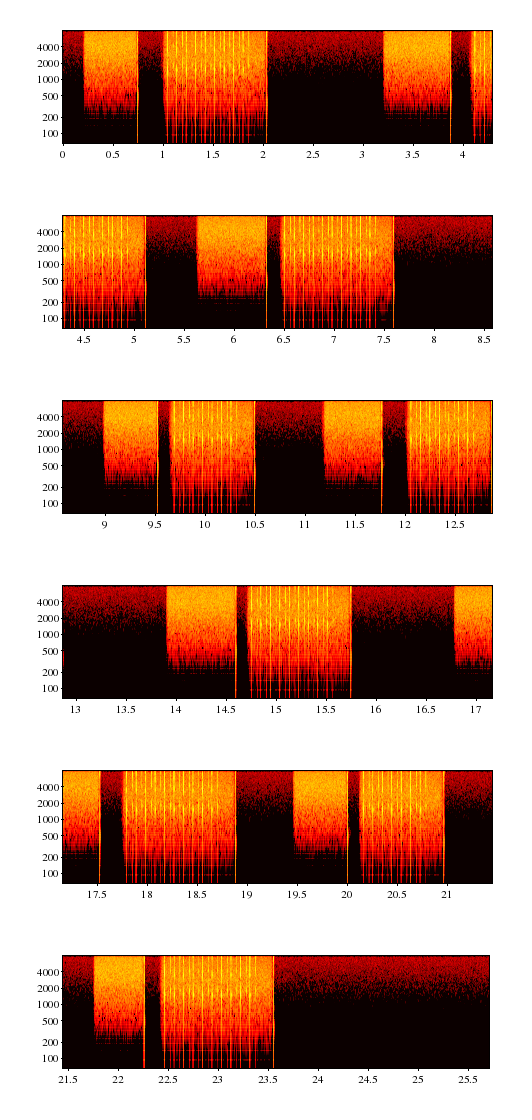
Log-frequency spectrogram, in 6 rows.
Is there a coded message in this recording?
Yes: pulse dialling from 0.2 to 23.6 s, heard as a rotary dial, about 11 pulses a second. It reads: 9 9 0 7 7 9 0 7 0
